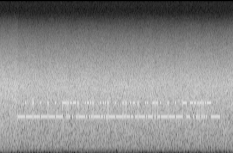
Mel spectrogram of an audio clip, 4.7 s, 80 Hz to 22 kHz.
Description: RTTY (50 baud, 450 Hz shift), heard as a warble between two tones, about 1240 Hz centre, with radio static. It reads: DJ2XLO DE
